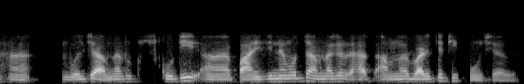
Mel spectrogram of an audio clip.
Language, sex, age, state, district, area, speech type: Bengali, male, 60+, West Bengal, Purba Medinipur, rural, conversation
